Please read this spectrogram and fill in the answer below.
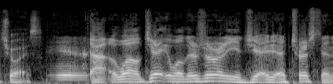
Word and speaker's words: Tristan: I like Tristan. I do. Yeah, it rhymes with fistin.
